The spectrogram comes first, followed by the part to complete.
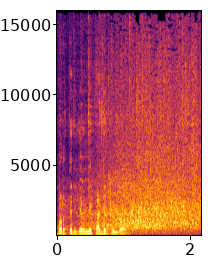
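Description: Studio audience applauding, a steady patter that swells in under the end of a man's line in the first half-second and carries on evenly.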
